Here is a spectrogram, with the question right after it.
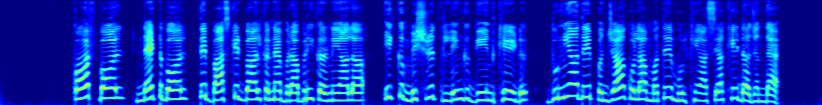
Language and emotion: Dogri, neutral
